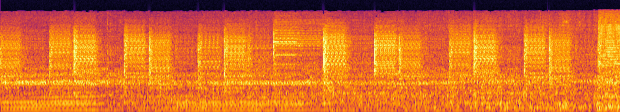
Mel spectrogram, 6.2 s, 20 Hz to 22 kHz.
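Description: BMW R1200GS boxer-twin engine running under way, its pitch dropping about a second in as it changes up a gear, then fading. A steady beat of background music plays over it.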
